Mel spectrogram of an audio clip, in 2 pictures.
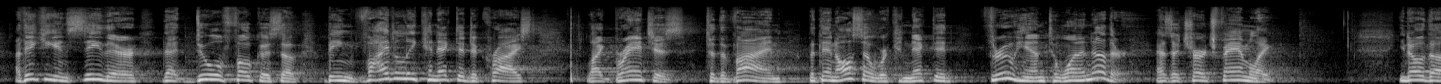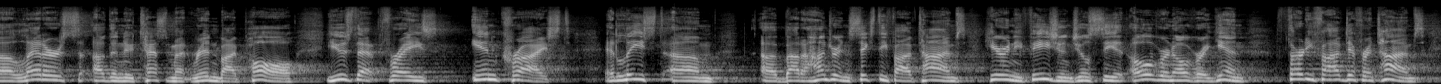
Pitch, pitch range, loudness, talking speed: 180 Hz, 155-210 Hz, -19 LUFS, 145 wpm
